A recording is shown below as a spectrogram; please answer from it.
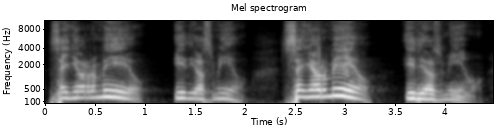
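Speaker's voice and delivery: preacher leading a call-and-response; declaring aloud. Shown as a demonstration. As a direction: say it with the congregation. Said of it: "Dígalo".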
